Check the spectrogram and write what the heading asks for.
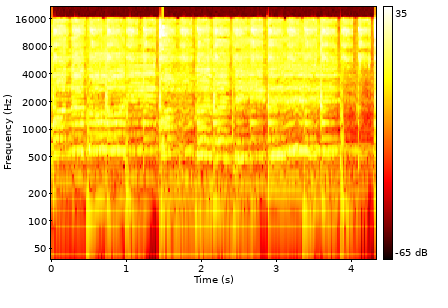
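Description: Malayalam Hindu devotional song music: a held, wavering melody line over regular percussion strokes and a repeating bass figure.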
